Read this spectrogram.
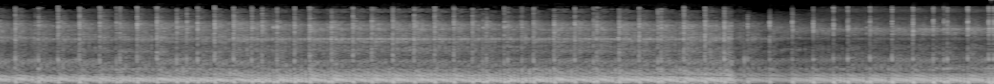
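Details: Echo chainsaw, chain worn from maple cutting, last run two or three weeks ago, started on choke after priming with chain brake on: crisp, even two-stroke buzz holding steady through revs, no misfire; bar oil spews when revved, normal running.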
